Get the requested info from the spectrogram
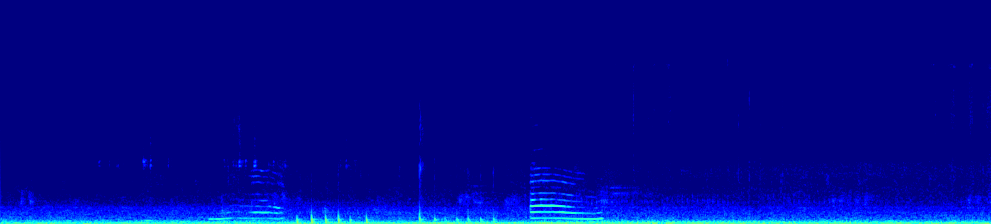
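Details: Siberian cat caught in a tire and working out how to get free meows twice, each call rising then falling, with a burst of scratching or tapping between them and steady low hum throughout.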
